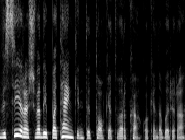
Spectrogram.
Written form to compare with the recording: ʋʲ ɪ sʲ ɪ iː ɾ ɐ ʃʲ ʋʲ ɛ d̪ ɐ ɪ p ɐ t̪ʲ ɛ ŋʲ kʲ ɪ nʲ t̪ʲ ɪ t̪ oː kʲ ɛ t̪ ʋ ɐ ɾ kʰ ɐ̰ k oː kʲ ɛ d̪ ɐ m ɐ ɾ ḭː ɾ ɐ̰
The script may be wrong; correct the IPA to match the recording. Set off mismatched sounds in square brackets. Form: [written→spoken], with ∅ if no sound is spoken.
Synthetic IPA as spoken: ʋʲ ɪ sʲ ɪ iː ɾ ɐ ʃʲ ʋʲ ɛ d̪ ɐ ɪ p ɐ t̪ʲ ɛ ŋʲ kʲ ɪ nʲ t̪ʲ ɪ t̪ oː kʲ ɛ t̪ ʋ ɐ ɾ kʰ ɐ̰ k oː kʲ ɛ d̪ ɐ [m→b] ɐ ɾ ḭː ɾ ɐ̰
